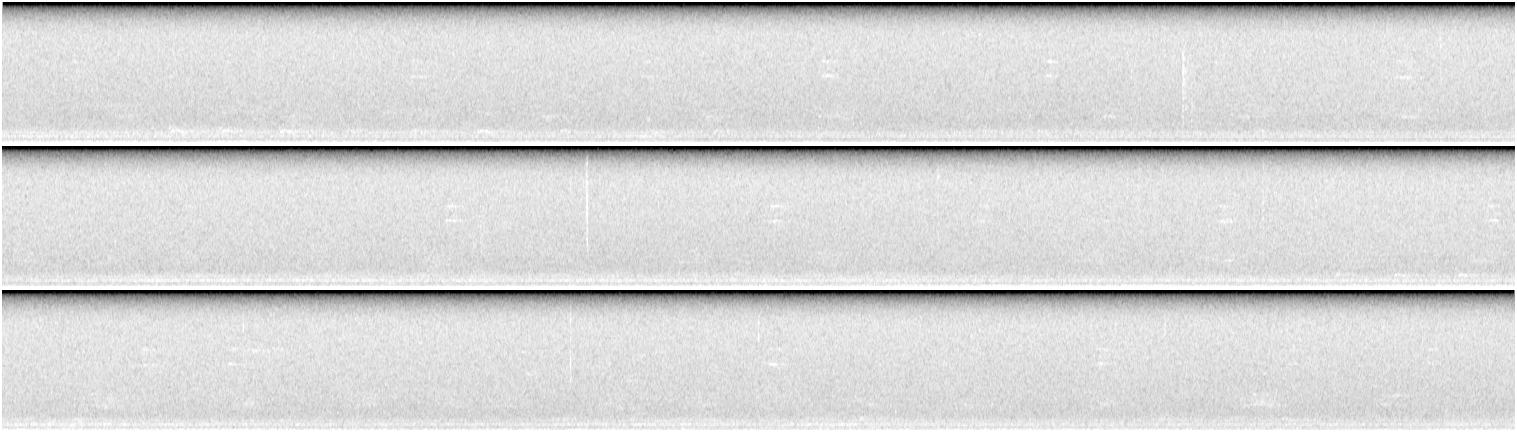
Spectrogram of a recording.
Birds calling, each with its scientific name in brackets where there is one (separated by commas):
American Crow (Corvus brachyrhynchos)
